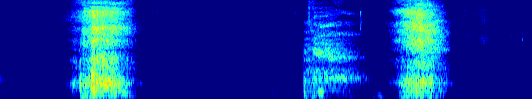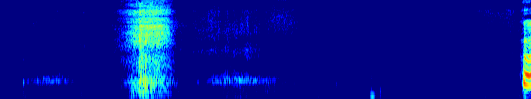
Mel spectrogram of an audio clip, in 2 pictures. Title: Inducing with chhinkni and a cold! - Wet, strong sneezes and blows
